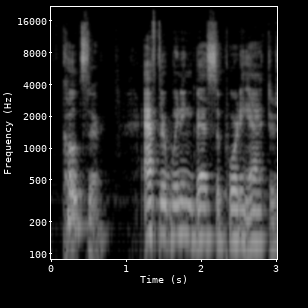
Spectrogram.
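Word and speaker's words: Troy Kotsur: deaf actor troy torsor how do you say his name said his name coat sir kotzer after winning best supporting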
